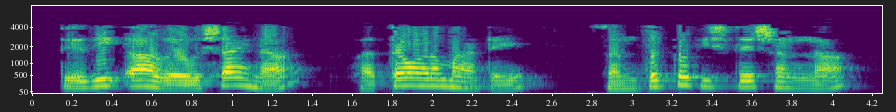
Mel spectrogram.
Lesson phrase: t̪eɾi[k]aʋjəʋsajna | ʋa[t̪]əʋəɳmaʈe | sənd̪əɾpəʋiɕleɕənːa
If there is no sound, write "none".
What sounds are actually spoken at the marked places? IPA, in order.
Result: ʔ, t̪

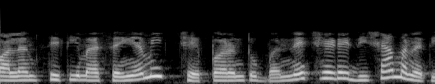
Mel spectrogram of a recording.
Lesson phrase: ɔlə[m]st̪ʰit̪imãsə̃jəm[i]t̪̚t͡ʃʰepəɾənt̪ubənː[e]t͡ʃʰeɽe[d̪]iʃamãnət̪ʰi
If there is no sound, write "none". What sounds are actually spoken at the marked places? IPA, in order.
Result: m, i, e, d̪

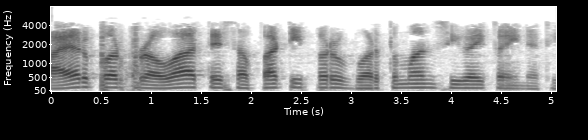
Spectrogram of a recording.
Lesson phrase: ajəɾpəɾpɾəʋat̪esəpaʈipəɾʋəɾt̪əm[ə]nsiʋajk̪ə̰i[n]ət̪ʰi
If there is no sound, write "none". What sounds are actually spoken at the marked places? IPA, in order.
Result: a, n

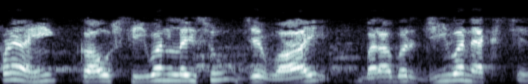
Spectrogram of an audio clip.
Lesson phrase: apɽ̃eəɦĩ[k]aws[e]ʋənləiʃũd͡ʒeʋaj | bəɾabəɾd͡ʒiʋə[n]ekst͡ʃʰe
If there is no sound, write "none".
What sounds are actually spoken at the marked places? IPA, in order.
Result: k, i, n

